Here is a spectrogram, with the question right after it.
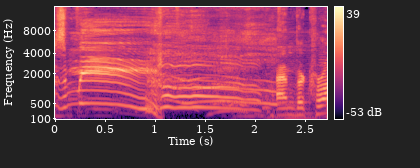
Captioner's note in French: halètements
